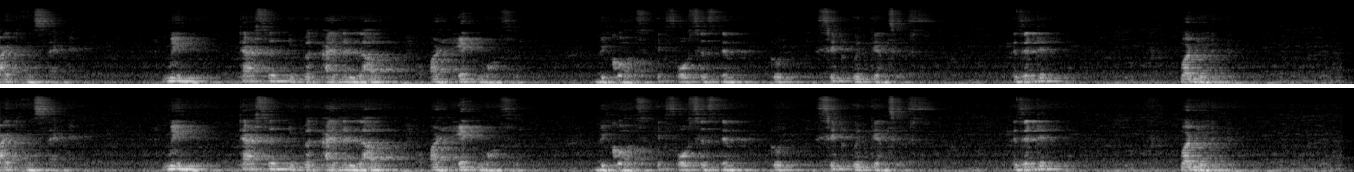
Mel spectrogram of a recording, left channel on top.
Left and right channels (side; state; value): left; quieter; 3.8 dB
